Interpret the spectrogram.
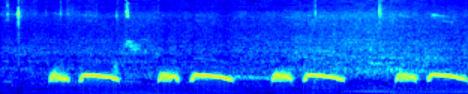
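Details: Spotted dove of the Thai hoarse-voiced type giving its cooing call, used to stimulate males and females and lure wild doves: paired low hoarse coos, a short note then a longer arched one, repeated four times over faint background hiss.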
